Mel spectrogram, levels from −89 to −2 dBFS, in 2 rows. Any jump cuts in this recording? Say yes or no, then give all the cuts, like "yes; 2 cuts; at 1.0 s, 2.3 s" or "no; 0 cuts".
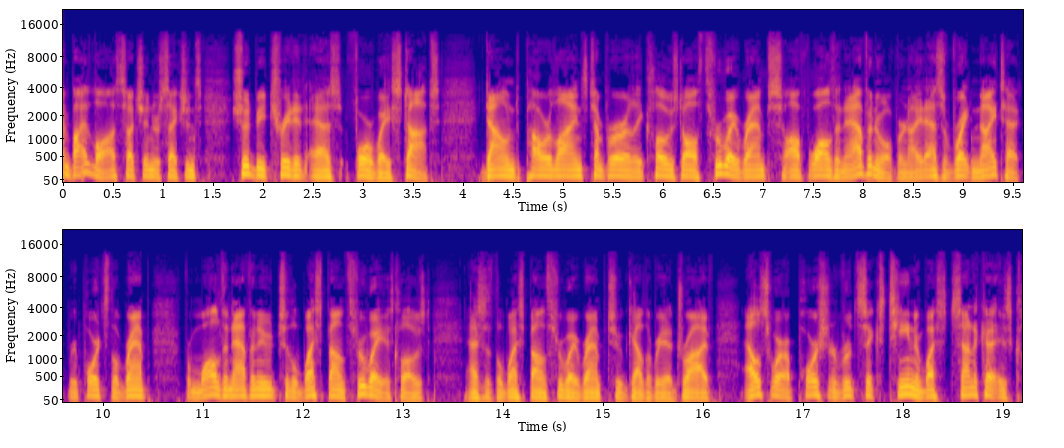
yes; 2 cuts; at 9.1 s, 12.9 s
